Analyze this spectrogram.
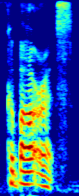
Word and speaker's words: Cabarrus: Cabarrus, he made it out. Cabarrus, corrected the stranger, stressing the second syllable and sounding it as in barrel.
